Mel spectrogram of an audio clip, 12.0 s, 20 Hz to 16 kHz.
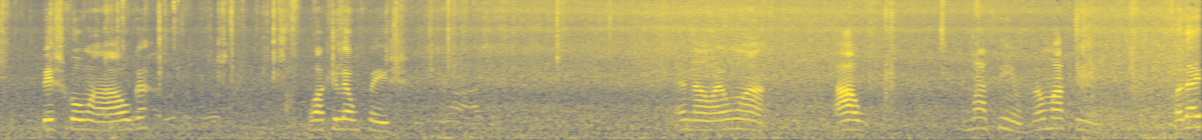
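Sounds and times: traffic rumble: 0.0s - 12.0s
wind: 0.0s - 12.0s.

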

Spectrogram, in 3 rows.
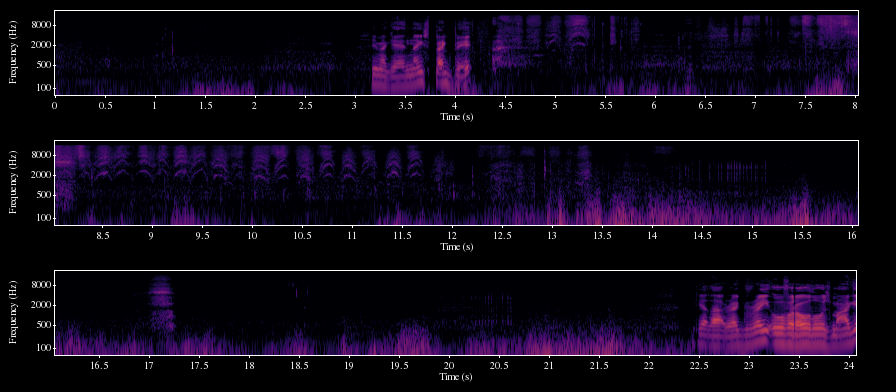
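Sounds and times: faint clicks and rustles: 4.2s - 15.2s
wind gusting on microphone: 12.4s - 22.5s.

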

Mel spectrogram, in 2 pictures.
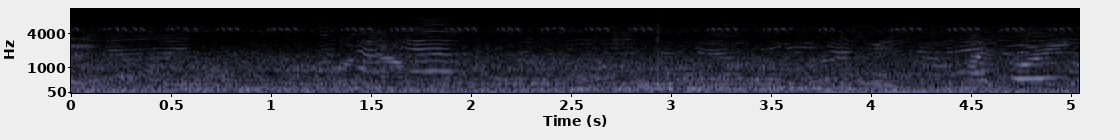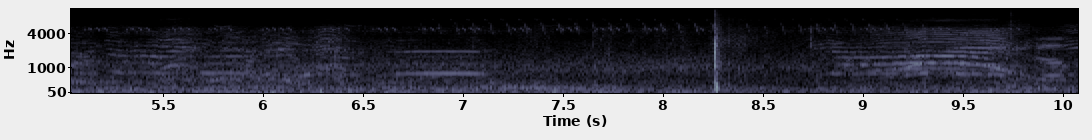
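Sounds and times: voices calling out: 0.0s - 10.0s
ball smacking into leather mitt: 8.2s - 8.5s.

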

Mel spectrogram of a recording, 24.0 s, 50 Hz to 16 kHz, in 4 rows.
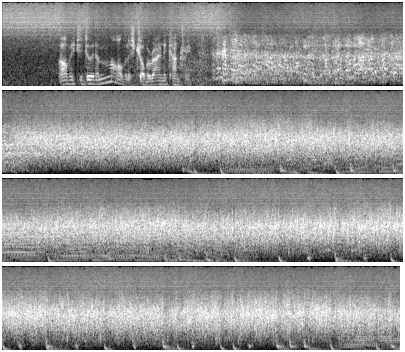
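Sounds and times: audience applause: 3.2s - 24.0s
theme music with bass and beat: 8.8s - 24.0s.

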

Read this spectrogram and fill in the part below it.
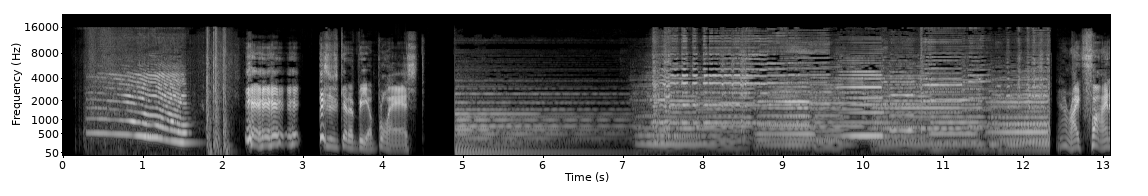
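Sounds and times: string quartet bowed chords: 4.9s - 12.4s.

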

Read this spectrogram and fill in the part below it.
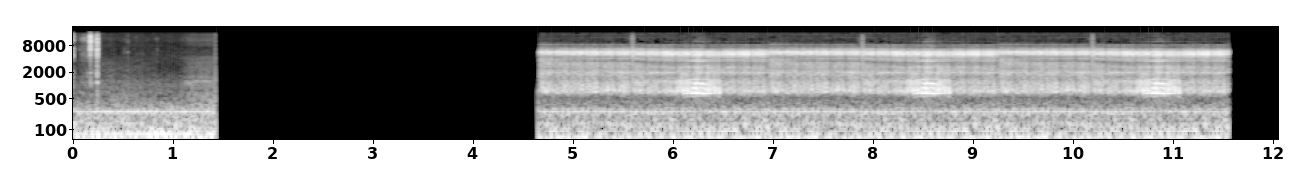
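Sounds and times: radio static hissing: 4.7s - 11.6s.

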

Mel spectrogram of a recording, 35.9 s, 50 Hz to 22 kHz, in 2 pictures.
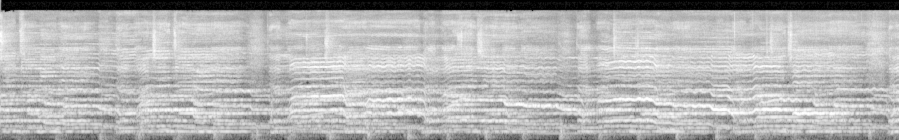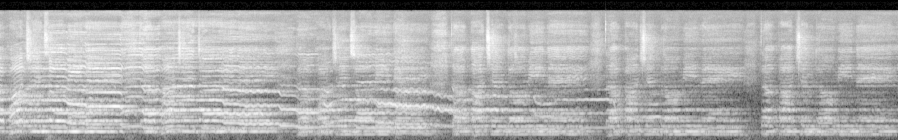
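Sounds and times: women's choir singing: 0.0s - 35.9s.

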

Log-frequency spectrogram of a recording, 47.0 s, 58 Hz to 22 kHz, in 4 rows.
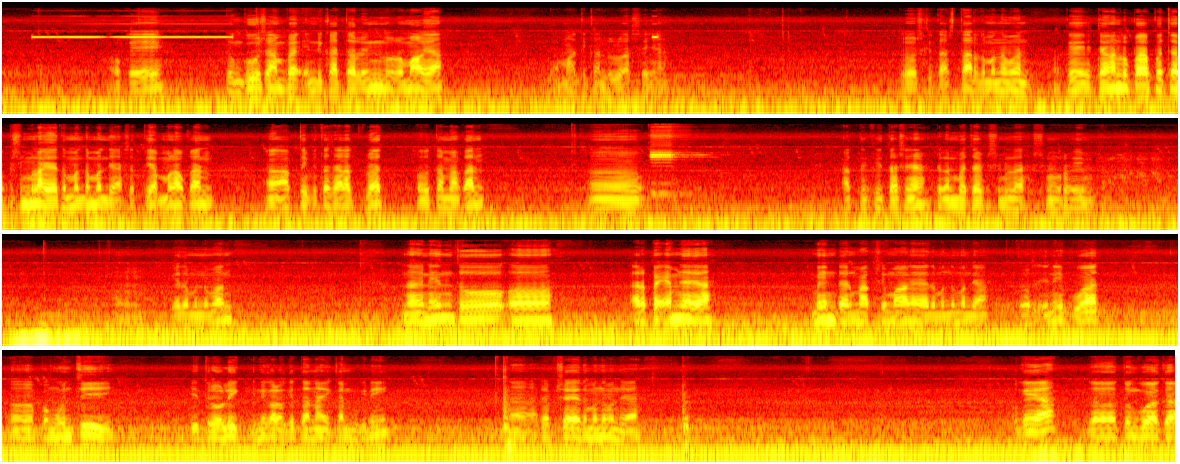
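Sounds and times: excavator diesel engine starting: 22.6s - 47.0s.

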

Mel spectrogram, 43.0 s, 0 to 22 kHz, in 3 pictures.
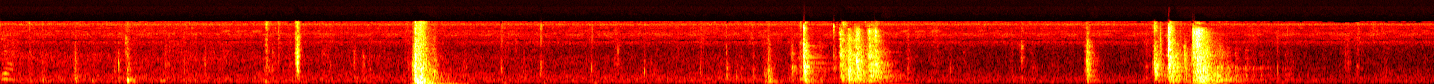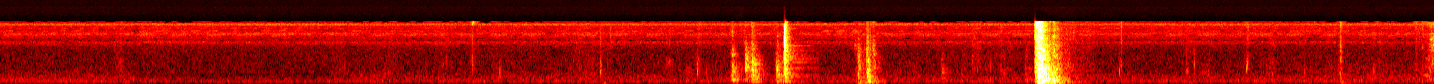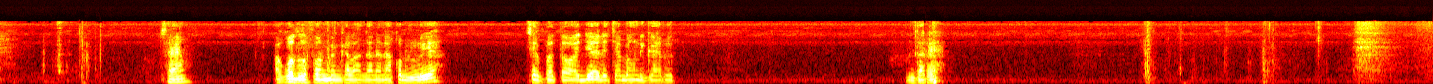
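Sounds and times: car bonnet slamming shut: 4.1s - 4.6s, 24.7s - 25.1s.

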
